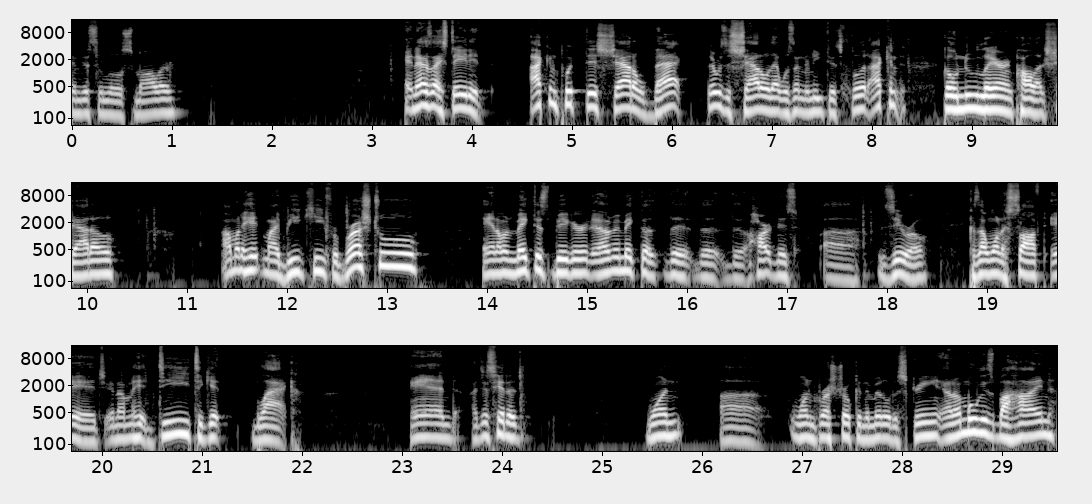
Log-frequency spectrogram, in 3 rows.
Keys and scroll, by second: 8.2 ctrl+shift+n, 8.8-12.6 typing, 20.0 z, 20.5 d, 24.2 v.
